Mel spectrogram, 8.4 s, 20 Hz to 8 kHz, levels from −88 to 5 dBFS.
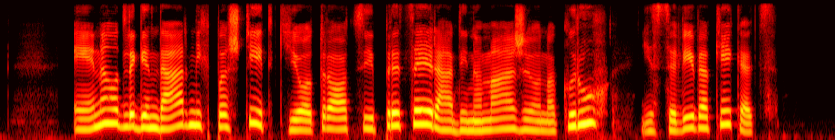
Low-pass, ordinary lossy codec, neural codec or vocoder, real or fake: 7.2 kHz; none; codec, 16 kHz, 2 kbps, X-Codec, HuBERT features, trained on balanced general audio; fake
